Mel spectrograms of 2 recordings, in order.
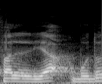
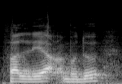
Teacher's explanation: di ayat ini juga ain dibaca tawassut atau bainiyah, pertengahan, tidak falyabudu, tidak tertahan, falyabudu, tidak juga mengalir banget, falyabudu ya, tapi dia bertengahan, falyabudu, ya'budu ya.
